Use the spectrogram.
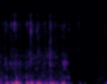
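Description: A quick run of soft keystrokes on a computer keyboard, several rapid taps close by, then stopping abruptly into near silence with a faint click or two.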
